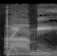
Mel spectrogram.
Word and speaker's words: Blakeney: They wanted to hear the Blakey twins, who, when they first went on to Neighbours, Is it Blakey or Blakeney? – Oh, I don't know. – I think it's Blakeney. – It's spelled Blakeney. Blakeney? – Blakeney.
